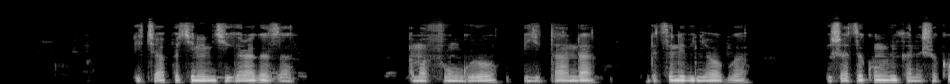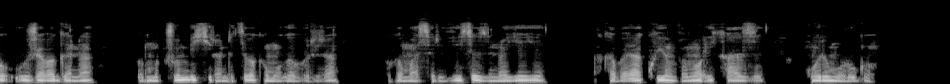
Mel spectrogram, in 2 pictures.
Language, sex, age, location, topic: Kinyarwanda, male, 18-24, Musanze, finance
